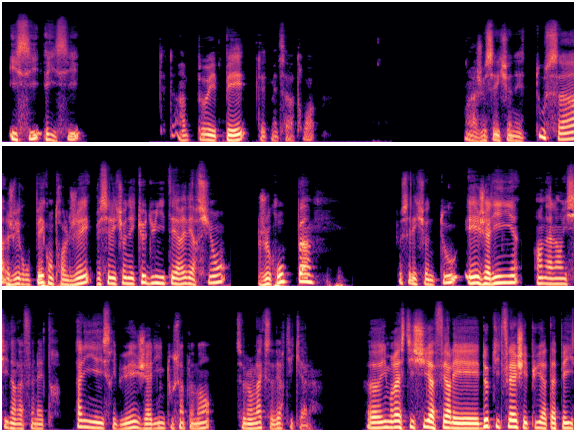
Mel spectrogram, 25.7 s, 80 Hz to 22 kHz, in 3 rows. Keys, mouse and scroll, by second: 0.2-1.2 drag, 1.6 click, 1.8 click, 4.1-5.3 right drag, 5.6 click, 6.1 KP_Subtract, 6.2-6.7 scroll down 1, 6.4 KP_Subtract, 6.9-8.5 drag, 9.5 ctrl+g, 10.5-11.7 drag, 12.0 click, 13.5 ctrl+g, 14.4-15.6 drag, 18.2 click, 22.3 KP_Subtract, 22.4 middle click, 22.8-25.7 middle drag.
